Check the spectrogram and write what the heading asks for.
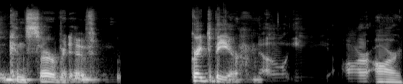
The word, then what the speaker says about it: Noerr: N-O-E-R-R, 2 R's. That's right, Noerr. Right. It's pronounced like the conjunction or the rice company that makes the rice dishes, but spelled different, so...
